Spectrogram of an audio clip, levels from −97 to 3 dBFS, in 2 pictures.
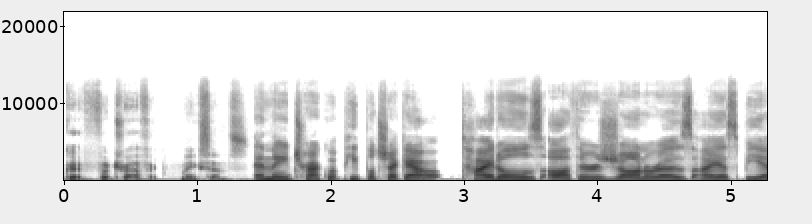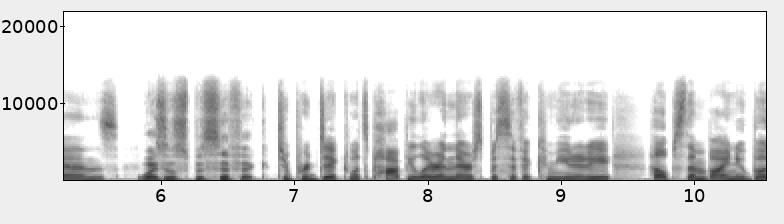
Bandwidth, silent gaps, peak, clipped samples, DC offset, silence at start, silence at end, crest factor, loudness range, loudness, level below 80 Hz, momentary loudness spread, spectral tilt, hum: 13.5 kHz; none; -8 dBFS; under 0.1%; under 0.1%; 0 s; 0 s; 20 dB; 3 LU; -28 LUFS; -52 dBFS; 10 LU; -4.5 dB/octave; none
